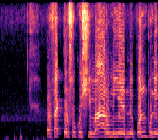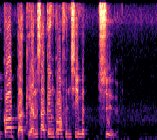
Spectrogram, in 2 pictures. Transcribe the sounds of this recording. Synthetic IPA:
pərfɛk̚t̪ʊrfukuʃimaɾumijenipʊnpunikɔb̥ä̤ɡ̥e̤ansakɪŋpɾofinsimɪt̪̚su

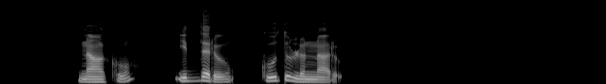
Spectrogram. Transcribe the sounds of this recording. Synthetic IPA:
naːku | id̪ːɐɾʔu | kuːt̪uɭːunːaːɾṵ

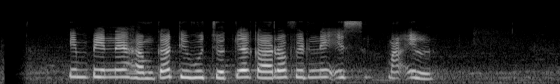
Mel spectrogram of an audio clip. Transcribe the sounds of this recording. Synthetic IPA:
ʔimpineɦamkad̪̥i̤wud̥ʒ̥ṳt̪̚kekaɾofirniismaʔɪl

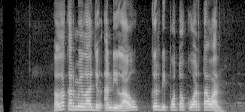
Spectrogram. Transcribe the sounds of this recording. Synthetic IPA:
lalakarmɛlad͡ʒɨŋandilau | kɨrdipɔt̪ɔkuwart̪awan

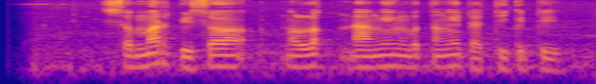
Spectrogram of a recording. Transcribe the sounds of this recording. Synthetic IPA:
səmarb̥i̤sɔŋələk̚naŋɪŋwət̪əŋed̪̥ä̤d̪̥i̤ɡ̥ə̤ɖ̥e̤

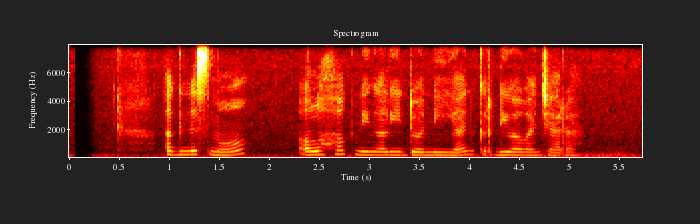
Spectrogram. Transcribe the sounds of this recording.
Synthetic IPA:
ʔaɡnɛsmɔ | ʔɔlɔhɔkniŋalidoniankɨrdiwawaɲt͡ʃaɾa

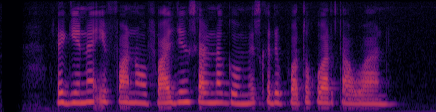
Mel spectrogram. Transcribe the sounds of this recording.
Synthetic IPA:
rɛɡinaʔifanɔfad͡ʒɨŋsalinaɡɔmɛskərdipɔt̪ɔkəwart̪a̰wan

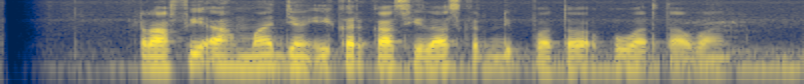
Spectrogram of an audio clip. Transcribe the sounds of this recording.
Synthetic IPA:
rafiʔahmat̪̚d͡ʒɨŋʔikərkasilaskərdipɔt̪ɔkəwart̪awan

